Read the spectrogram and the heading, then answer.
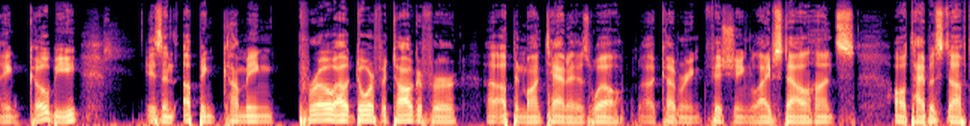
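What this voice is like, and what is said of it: Voice sounding sick. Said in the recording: “I was dealing with a little bit of a sickness. You can hear it in my voice. I wasn't 100%”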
